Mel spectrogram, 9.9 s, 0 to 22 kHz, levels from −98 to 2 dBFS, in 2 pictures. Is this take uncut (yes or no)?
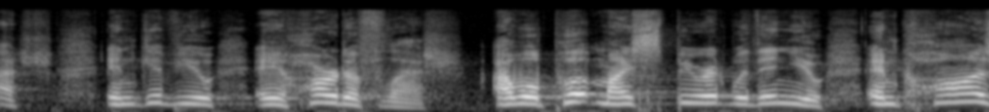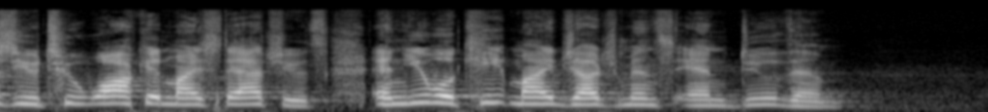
no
